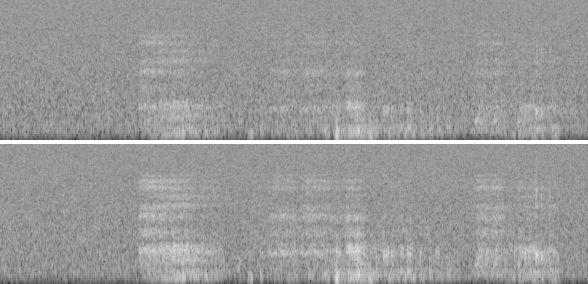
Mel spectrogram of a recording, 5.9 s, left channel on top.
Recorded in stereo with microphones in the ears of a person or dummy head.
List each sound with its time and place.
1.4 s whispering: 30° right (ahead or behind)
